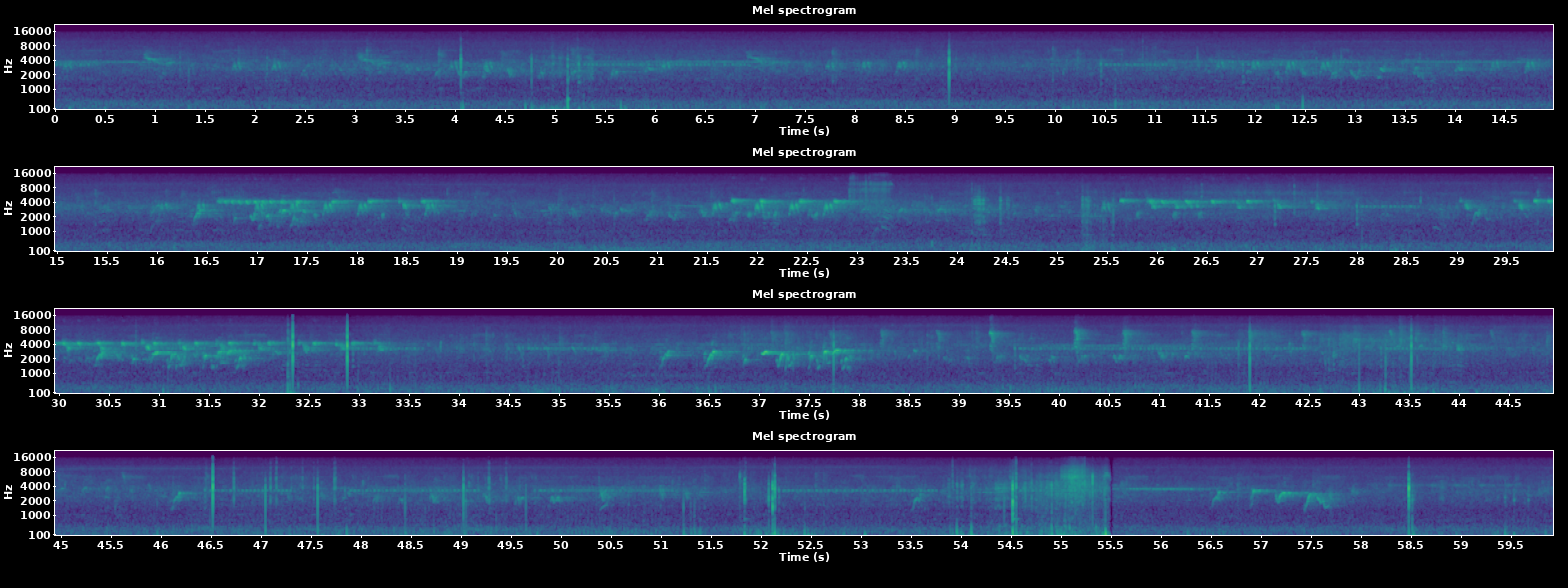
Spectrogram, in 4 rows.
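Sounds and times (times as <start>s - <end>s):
soft bird chirps: 9.8s - 59.9s.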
